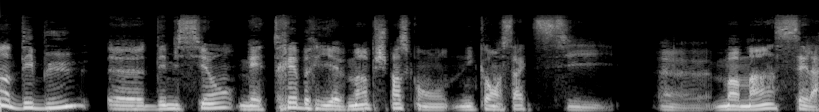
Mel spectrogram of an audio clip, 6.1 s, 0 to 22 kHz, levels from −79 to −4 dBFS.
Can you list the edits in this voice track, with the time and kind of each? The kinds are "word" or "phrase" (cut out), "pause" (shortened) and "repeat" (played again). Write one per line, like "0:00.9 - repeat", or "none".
0:01.8 - word
0:03.1 - phrase
0:04.0 - word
